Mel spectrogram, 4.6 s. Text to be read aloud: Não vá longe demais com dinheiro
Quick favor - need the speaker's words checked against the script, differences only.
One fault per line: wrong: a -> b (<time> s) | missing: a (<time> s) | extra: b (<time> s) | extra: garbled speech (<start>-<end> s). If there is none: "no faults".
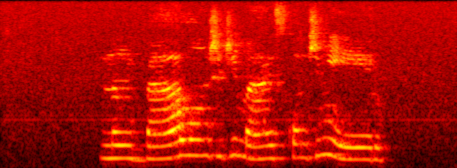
no faults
